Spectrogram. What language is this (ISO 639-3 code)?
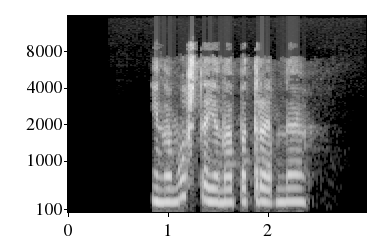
bel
